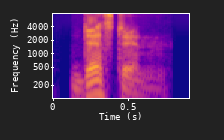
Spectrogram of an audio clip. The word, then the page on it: destine: British English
